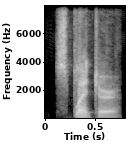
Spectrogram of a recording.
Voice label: "splinter", American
